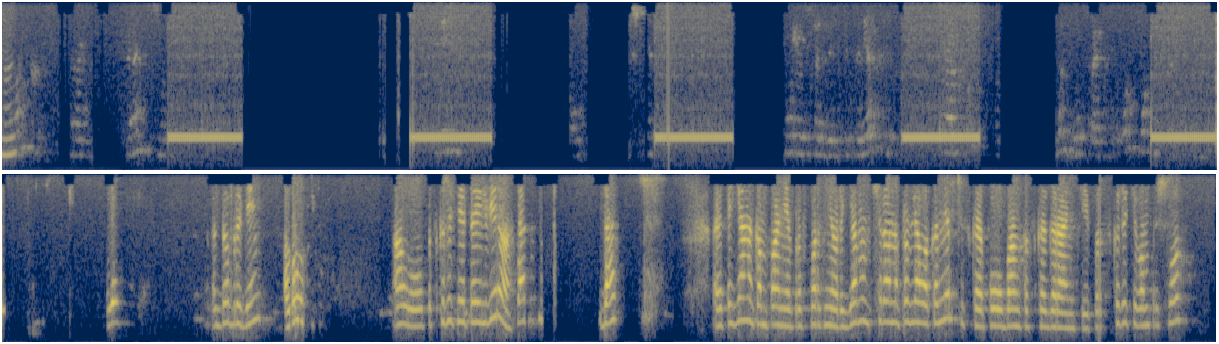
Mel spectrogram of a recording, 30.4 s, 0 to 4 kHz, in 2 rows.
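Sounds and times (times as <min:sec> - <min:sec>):
telephone ringing tone while an office call is transferred: 0:02.1 - 0:03.1, 0:05.1 - 0:06.2, 0:08.2 - 0:09.2, 0:11.2 - 0:12.4, 0:14.4 - 0:15.3
speech: 0:17.9 - 0:19.2, 0:20.1 - 0:22.0, 0:22.7 - 0:23.0, 0:24.1 - 0:30.1.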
